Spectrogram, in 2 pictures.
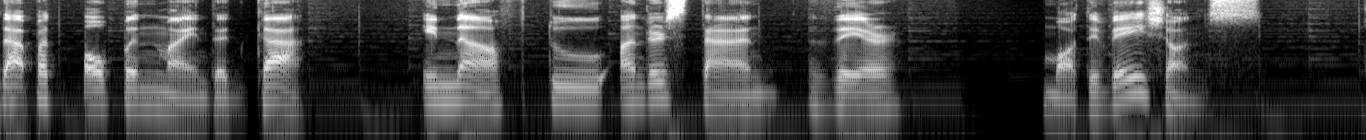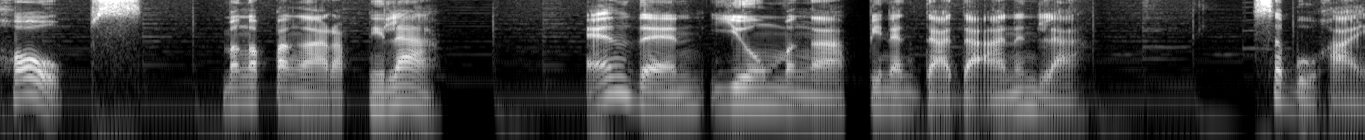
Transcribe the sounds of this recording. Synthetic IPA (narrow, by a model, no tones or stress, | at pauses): d̪aːpɐt̪̚ʔowpɛnmajnd̪ɛd̪̚kɐ | ʔɪnaft̪ʊʔɐ̃nd̪ɛɹst̪ãnd̪̚ðɛɹ | mot̪ɪvejʃõnshowpsmɐŋapɐŋaːɾɐp̚nɪla | ʔɛ̃nðɛnjʊŋmɐŋapɪnɐɡ̚d̪a̰ːd̪ɐ̰ʔa̰ːnɐnɪla̰ | sɐbṵːha̰j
